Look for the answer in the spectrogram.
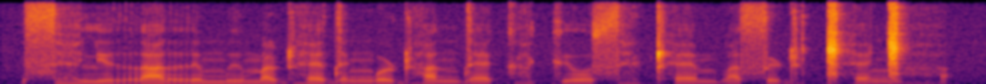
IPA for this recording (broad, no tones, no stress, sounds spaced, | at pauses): s ɛ̤ lʲ ɨ r a r ɨ m ɨ m a ɖʱ ɛ d ɛ ŋ o ɖʱ a n d ɛ k a̤ kʲ o s ɛ̤ ʈʰ ɛ m b a s ɨ ɖ ɛ̤ ǁʰ ɛ ŋ͡ǁ a̤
